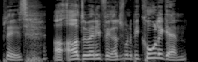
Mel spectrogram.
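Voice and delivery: hammed-up begging, half-crying; mock crying plea. [name] begs [name] to make him cool, mock sobbing. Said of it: "Will Smith's crying".

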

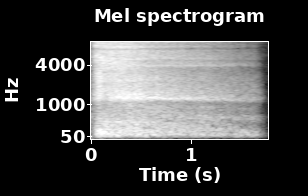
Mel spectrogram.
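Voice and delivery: long, audible exhale; breath between statements. Shown as a demonstration. Coach acting out breathing between affirmations, long exhale. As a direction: breathe all the way out in a steady sigh. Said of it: "we're gonna breathe".

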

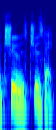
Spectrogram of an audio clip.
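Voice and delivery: "Tuesday" with a ch, like choose; Tuesday as CHOOSE-day. Shown as a demonstration. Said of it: "people will say".

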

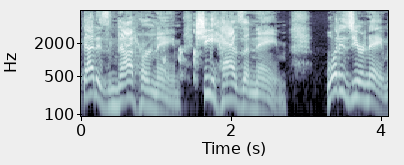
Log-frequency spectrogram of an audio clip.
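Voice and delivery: slow, high, emphatic indignation; mock scolding. Woman correcting him about the name, slow mock outrage. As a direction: act out a stranger's outraged correction, word by word. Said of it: "chewed me out".

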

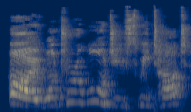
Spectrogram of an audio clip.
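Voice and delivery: big, loud opening, easing off; booming Santa. A narrator's reading. Santa rewarding Nelly, booming. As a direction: boom it out generously. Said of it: "Santa boomed".

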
